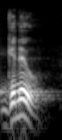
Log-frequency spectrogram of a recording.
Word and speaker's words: GNU: Donc, il n'est plus nouveau, mais il est toujours GNU. Il n'est plus nous, mais il est GNU. Donc, il faut prononcer le G.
